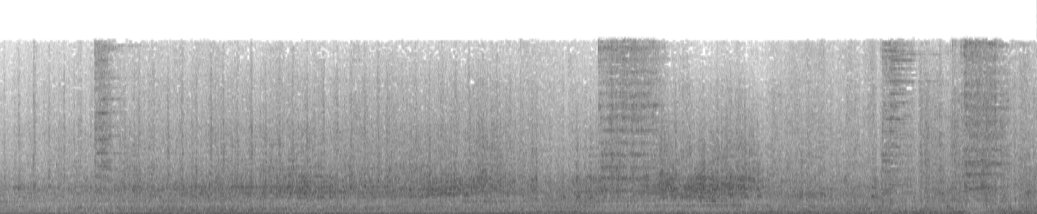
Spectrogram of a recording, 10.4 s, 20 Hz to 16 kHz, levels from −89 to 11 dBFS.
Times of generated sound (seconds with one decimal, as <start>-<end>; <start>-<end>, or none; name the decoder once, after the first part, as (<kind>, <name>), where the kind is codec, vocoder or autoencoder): 3.2-3.9 (vocoder, BigVGAN v2)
